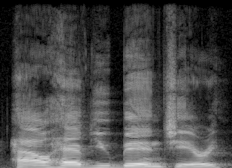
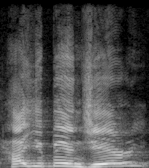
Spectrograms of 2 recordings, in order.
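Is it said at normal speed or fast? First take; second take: normal; fast. First: It is said at a normal speed. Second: It is said very fast.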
